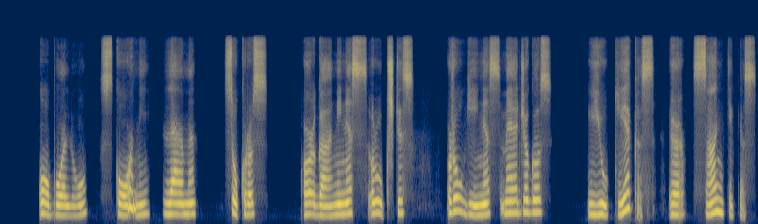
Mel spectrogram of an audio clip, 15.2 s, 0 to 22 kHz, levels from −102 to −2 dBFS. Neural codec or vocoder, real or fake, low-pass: codec, 16 kHz in and 24 kHz out, 0.9 kbps, LongCat-Audio-Codec, four codebook decoder; fake; 10.8 kHz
